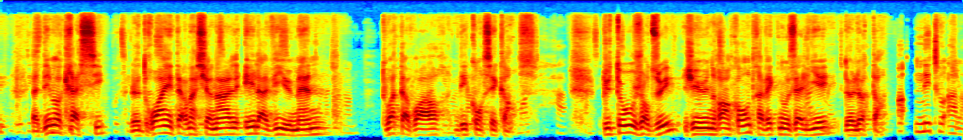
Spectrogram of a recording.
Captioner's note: speaking French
